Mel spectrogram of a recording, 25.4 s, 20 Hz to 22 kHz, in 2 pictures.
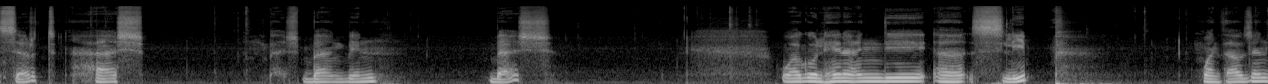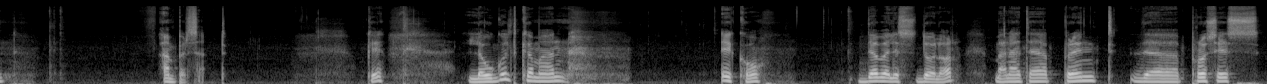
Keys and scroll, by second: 0.0-4.6 typing, 5.6-7.5 typing, 9.4-13.2 typing, 18.8-21.1 typing.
